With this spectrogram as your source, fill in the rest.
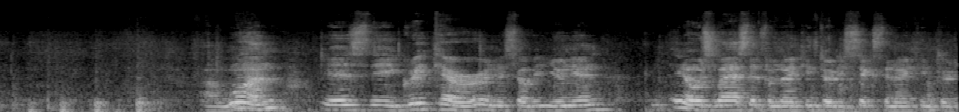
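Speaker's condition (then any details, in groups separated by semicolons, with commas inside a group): No condition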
